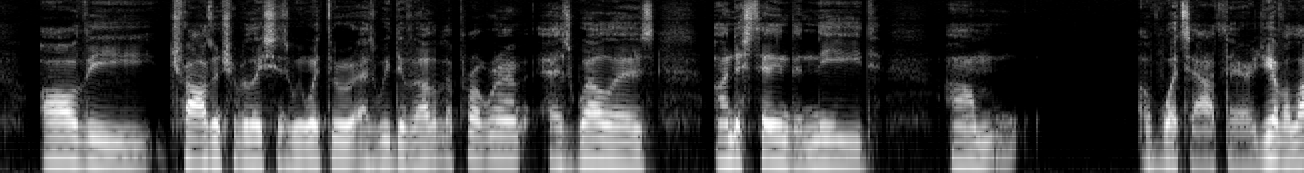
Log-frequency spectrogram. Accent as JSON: {"language": "English", "region": "New Jersey", "country": "United States", "moved": "yes", "said": "I'm originally from New Jersey."}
